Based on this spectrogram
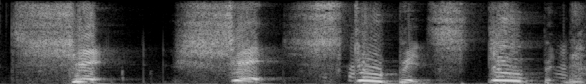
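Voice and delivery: very high, loud outburst; mock self-scolding. Game master berating himself over a forgotten word, comic high shouting. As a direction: yelp each word separately at yourself.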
